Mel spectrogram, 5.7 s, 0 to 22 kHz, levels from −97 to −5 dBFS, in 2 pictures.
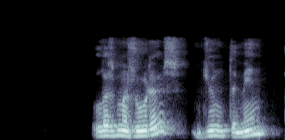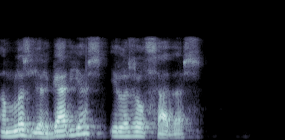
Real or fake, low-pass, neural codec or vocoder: fake; 7.2 kHz; autoencoder, 48 kHz, 128 numbers a frame, DAC-VAE, trained on Japanese speech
